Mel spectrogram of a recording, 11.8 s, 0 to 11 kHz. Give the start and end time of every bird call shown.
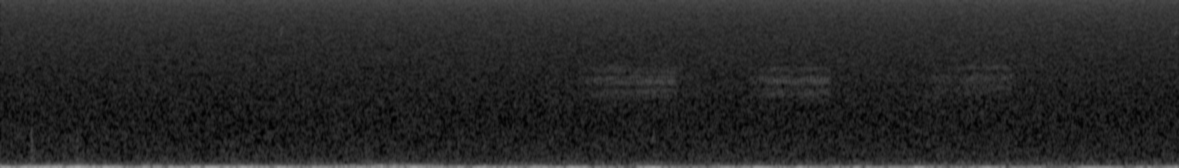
5.8s-6.8s: Clark's Nutcracker (Nucifraga columbiana)
7.4s-8.4s: Clark's Nutcracker (Nucifraga columbiana)
9.1s-10.2s: Clark's Nutcracker (Nucifraga columbiana)

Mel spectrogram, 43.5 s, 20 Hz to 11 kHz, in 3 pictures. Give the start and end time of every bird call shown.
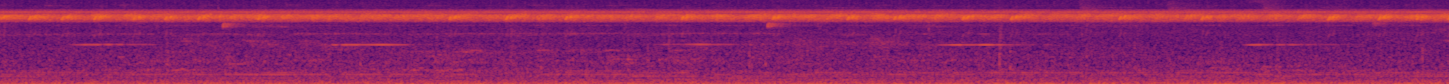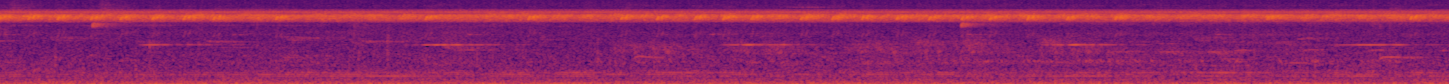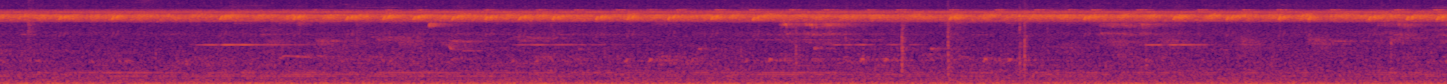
0.8s-3.5s: Buff-throated Woodcreeper (Xiphorhynchus guttatus)
1.0s-19.7s: Purple-throated Fruitcrow (Querula purpurata)
1.4s-4.9s: Plumbeous Pigeon (Patagioenas plumbea)
4.3s-7.1s: Collared Trogon (Trogon collaris)
7.4s-9.3s: Gray Antbird (Cercomacra cinerascens)
13.6s-20.1s: Hauxwell's Thrush (Turdus hauxwelli)
18.3s-22.9s: Screaming Piha (Lipaugus vociferans)
20.2s-39.5s: Thrush-like Wren (Campylorhynchus turdinus)
23.0s-25.5s: Gray Antbird (Cercomacra cinerascens)
25.3s-27.3s: Collared Trogon (Trogon collaris)
26.8s-28.7s: unidentified bird
28.0s-28.8s: Screaming Piha (Lipaugus vociferans)
31.1s-34.9s: Hauxwell's Thrush (Turdus hauxwelli)
32.4s-34.8s: Gray Antbird (Cercomacra cinerascens)
36.5s-43.5s: Cobalt-winged Parakeet (Brotogeris cyanoptera)
39.9s-43.5s: Gray Antbird (Cercomacra cinerascens)

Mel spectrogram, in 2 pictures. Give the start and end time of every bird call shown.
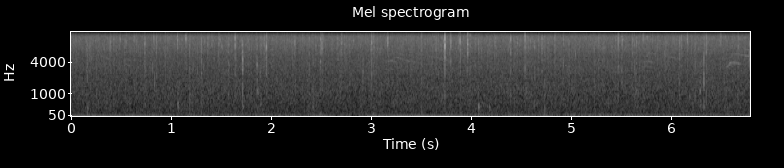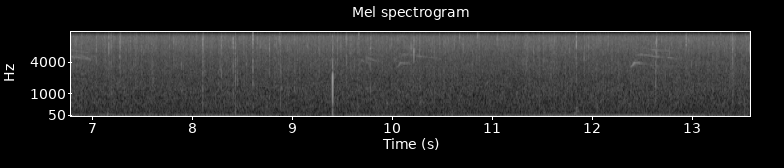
3.1s-3.8s: Hawaiian Hawk (Buteo solitarius)
6.5s-7.0s: Hawaiian Hawk (Buteo solitarius)
10.0s-10.5s: Hawaiian Hawk (Buteo solitarius)
12.4s-12.8s: Hawaiian Hawk (Buteo solitarius)

